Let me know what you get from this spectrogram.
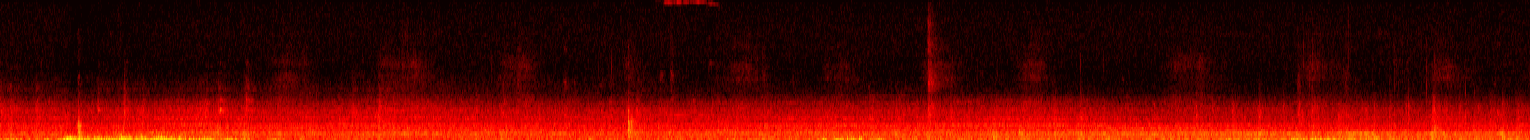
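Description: Diesel passenger train running away over the rails: wheels knocking over rail joints, heaviest in the first two seconds, then a steadier rumble with a few weaker knocks.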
